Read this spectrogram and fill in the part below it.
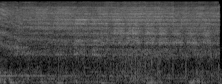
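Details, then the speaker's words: Old second-hand Ingersoll Rand IR40 pneumatic upsetter, jury-rigged air supply: loud steady high hiss cutting off abruptly, compressed air escaping at the wrong air fitting; compressed air leak at fitting. "I put the wrong air fitting on. So I'm gonna quickly change that."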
